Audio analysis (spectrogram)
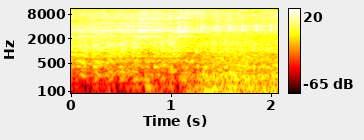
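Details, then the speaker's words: Isuzu Trooper leaking red transmission fluid, restarted after EGR was fixed: engine catches quickly and settles into a smooth, steady idle with no misses or knocks; normal start and idle, a rattling noticed shortly after. "Oh my god, it's a perfectly running vehicle."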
